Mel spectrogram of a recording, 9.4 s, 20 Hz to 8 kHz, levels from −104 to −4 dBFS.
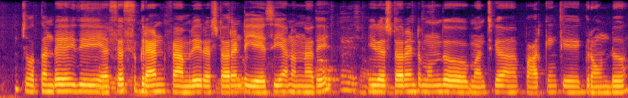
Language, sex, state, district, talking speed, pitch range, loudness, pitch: Telugu, male, Andhra Pradesh, Sri Satya Sai, 100 wpm, 140-155 Hz, -17 LUFS, 145 Hz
